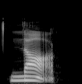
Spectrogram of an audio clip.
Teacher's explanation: You don't hear the K unless it's connecting to a vowel.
